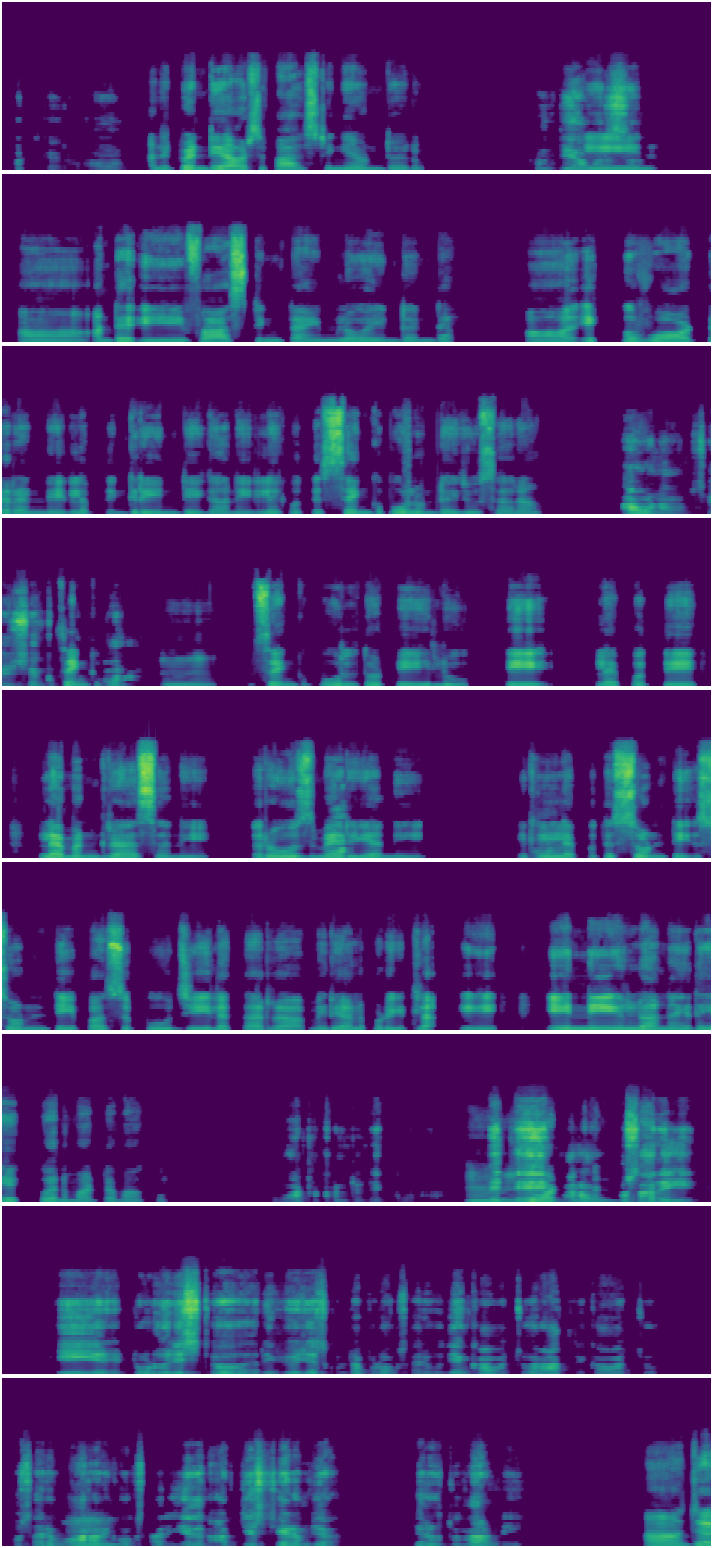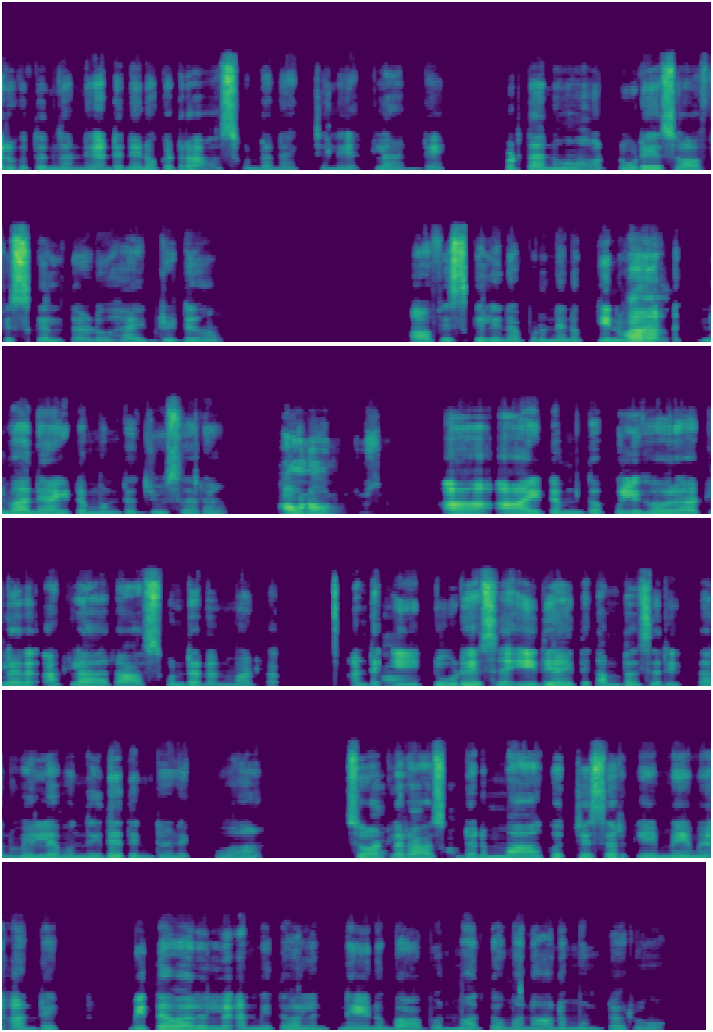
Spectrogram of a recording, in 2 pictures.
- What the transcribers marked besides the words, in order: in English: "ట్వెంటీ అవర్స్ ఫాస్టింగే"; in English: "ట్వెంటీ అవర్స్?"; in English: "ఫాస్టింగ్ టైమ్‌లో"; in English: "వాటర్"; in English: "గ్రీన్ టీ"; other background noise; in English: "లెమన్ గ్రాస్"; in English: "రోస్‌మెరీ"; in English: "వాటర్ కంటెంట్"; in English: "వాటర్ కంటెంట్"; in English: "టు డు లిస్ట్ రివ్యూ"; in English: "అడ్జస్ట్"; in English: "యాక్చువలి"; in English: "టూ డేస్"; in English: "కిన్వా, కిన్వా"; in English: "ఐటమ్"; in English: "ఐటెమ్‌తో"; tapping; in English: "టూ డేస్"; unintelligible speech; in English: "కంపల్సరీ"; in English: "సో"; other noise
- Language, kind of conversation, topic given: Telugu, podcast, నీ చేయాల్సిన పనుల జాబితాను నీవు ఎలా నిర్వహిస్తావు?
